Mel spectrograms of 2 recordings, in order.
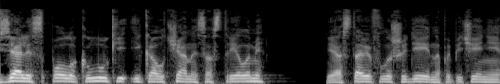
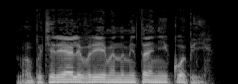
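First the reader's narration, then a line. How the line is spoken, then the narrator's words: Gloomy. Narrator (Russian): мрачно сказал ему Нефер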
